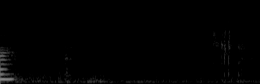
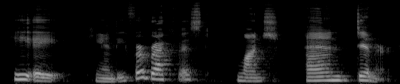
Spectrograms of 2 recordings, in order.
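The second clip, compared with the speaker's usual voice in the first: usual speaking voice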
